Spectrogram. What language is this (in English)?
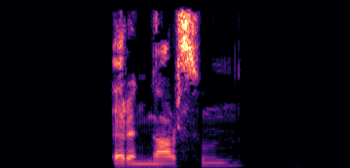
Irish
